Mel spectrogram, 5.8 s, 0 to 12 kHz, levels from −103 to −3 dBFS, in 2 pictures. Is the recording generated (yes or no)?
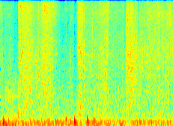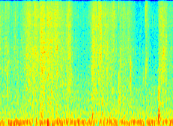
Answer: no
